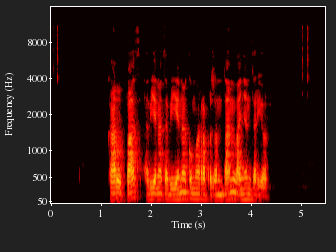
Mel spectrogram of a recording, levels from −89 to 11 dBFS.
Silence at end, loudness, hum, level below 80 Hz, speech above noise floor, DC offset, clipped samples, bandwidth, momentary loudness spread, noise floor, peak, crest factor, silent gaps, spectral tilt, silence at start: 1.15 s; -30 LUFS; none; -66 dBFS; over 60 dB; under 0.1%; under 0.1%; 11.5 kHz; 5 LU; under -90 dBFS; -12 dBFS; 20 dB; none; -6 dB/octave; 1.2 s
